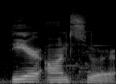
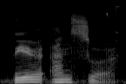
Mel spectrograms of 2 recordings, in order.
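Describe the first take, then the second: First: It is said in the normal voice. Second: It is said in a Mind Flayer voice.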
